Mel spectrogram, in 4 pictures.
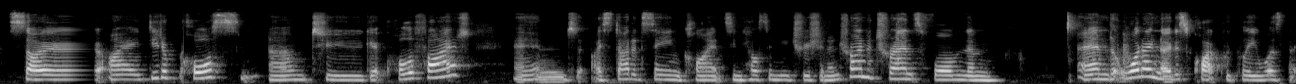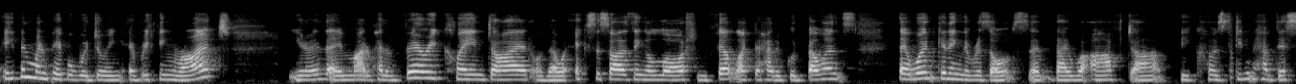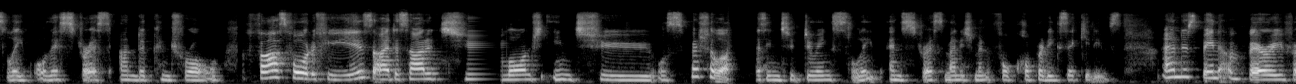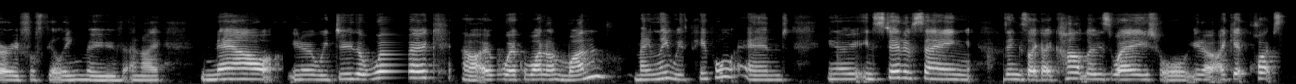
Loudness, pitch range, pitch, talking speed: -18 LUFS, 205-255 Hz, 220 Hz, 170 wpm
